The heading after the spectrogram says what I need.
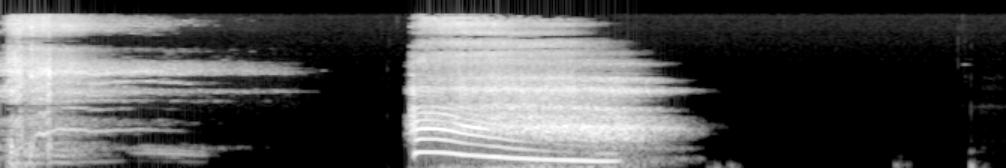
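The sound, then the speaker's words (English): A deep breath taken before answering a question: a breathy intake, then a long, voiced sighing exhale that falls in pitch and fades, heard alone against silence. “I take a deep breath before answering. I take that deep breath.”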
